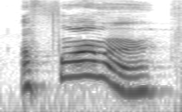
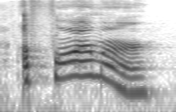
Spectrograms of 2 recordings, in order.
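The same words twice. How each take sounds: First: Put-on loud, high excited kid; child shouting. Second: Put-on high, loud child's cry; excited shout. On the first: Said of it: "A child shouted". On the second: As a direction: shout it out like a thrilled kid.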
